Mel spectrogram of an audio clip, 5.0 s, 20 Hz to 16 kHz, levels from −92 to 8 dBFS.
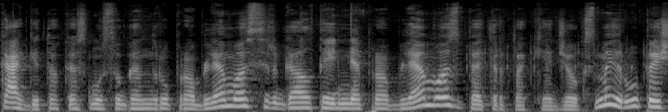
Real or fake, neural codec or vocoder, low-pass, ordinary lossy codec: real; none; 14.4 kHz; AAC, 64 kbps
